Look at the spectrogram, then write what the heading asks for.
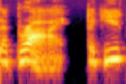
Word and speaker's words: braai: You can either stay at home with your family and invite friends over and have what we call a braai, but you call a barbecue.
